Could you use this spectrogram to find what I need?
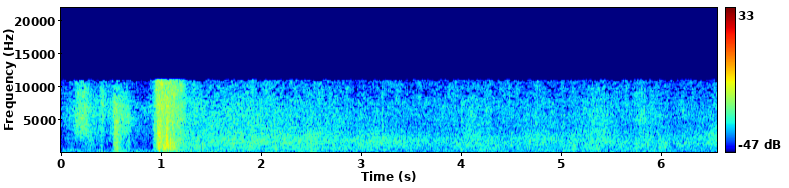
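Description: Wind rushes past steadily.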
